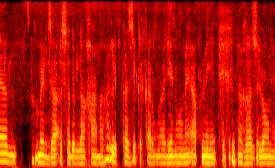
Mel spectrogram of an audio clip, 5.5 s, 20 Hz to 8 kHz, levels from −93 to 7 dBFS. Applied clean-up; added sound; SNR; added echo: neural mask model Resemble Enhance denoiser.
